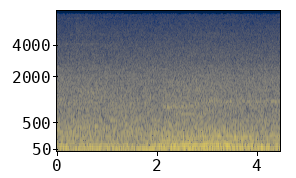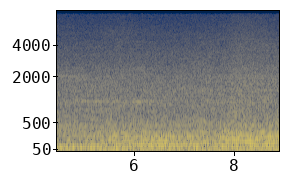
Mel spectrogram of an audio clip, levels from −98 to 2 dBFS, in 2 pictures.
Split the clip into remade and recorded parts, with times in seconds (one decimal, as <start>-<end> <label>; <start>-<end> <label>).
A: 0.0-8.9 recorded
